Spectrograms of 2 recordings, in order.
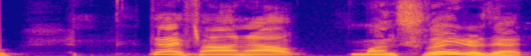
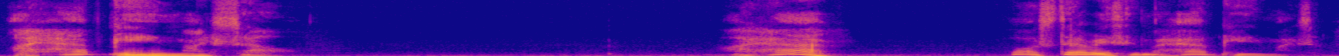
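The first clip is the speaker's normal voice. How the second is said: hushed awe; 9 dB quieter than usual. Retold or imitated. Patient realizing, awed.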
